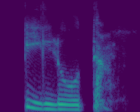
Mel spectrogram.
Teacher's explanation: va a pasar la confusión entre la vocal I y la E, la vocal O y la U.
